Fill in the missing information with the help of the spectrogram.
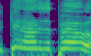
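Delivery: high, loud panicked yell; alarmed parent shouting. Retold or imitated. Parent yelling at swimmers on spotting him in the pool, alarmed shout.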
